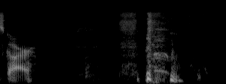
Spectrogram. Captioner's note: coughs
